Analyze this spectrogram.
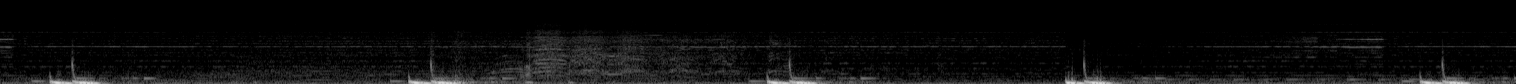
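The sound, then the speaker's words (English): A slow heartbeat: five deep, muffled low thumps evenly spaced a few seconds apart, each strong, with a faint tonal hum and a brief warbling sound in between. “Feel my heart beat.”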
